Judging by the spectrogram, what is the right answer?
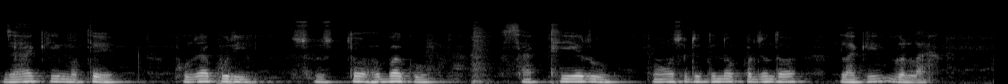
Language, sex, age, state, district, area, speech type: Odia, male, 45-60, Odisha, Cuttack, urban, spontaneous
